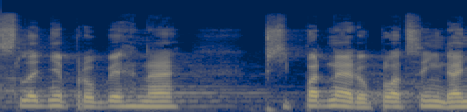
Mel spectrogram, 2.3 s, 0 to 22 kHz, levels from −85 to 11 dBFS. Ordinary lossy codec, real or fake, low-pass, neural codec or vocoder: AAC, 96 kbps; real; 14.4 kHz; none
